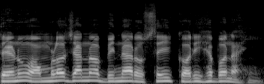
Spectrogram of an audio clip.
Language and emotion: Odia, neutral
